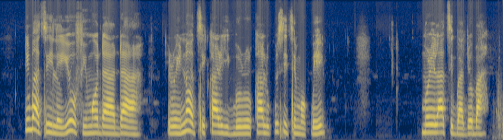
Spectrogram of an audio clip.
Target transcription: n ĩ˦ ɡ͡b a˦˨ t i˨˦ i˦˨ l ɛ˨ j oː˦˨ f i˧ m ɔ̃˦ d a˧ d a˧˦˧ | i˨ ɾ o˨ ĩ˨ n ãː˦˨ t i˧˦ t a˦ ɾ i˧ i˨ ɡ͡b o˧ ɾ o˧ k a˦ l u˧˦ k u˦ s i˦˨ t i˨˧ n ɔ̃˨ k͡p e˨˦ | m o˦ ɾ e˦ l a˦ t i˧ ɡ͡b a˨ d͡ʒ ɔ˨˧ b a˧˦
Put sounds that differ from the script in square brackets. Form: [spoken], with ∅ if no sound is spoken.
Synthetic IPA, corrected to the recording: n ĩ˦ ɡ͡b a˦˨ t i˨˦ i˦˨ l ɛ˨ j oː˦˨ f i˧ m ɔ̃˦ d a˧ d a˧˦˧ | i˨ ɾ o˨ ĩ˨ n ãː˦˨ t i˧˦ [k] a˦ ɾ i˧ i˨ ɡ͡b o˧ ɾ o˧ k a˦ l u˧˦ k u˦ s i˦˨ t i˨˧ [m] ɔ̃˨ k͡p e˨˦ | m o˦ ɾ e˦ l a˦ t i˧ ɡ͡b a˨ d͡ʒ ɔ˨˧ b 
